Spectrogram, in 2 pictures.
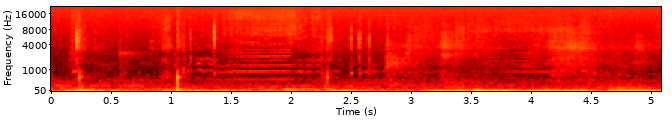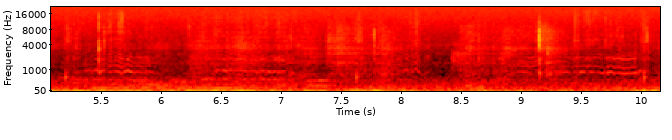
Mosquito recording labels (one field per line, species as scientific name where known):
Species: Culex pipiens complex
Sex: female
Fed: unfed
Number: one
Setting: cup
